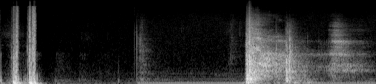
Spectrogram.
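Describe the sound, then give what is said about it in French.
Two sharp knocks, a pause and a soft scrape, then a loud wooden crash as a chair is thrown by a man at a woman and hits the floor, followed by a couple of smaller clattering bumps. “Et tout à coup, il lui lance la chaise.”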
